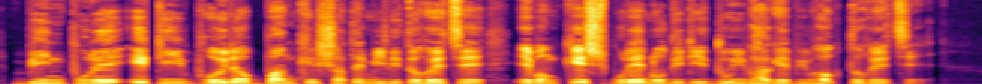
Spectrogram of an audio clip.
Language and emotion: Bengali, neutral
